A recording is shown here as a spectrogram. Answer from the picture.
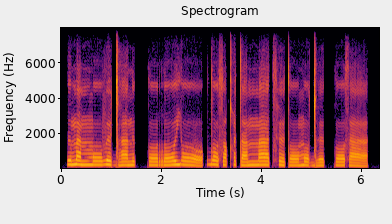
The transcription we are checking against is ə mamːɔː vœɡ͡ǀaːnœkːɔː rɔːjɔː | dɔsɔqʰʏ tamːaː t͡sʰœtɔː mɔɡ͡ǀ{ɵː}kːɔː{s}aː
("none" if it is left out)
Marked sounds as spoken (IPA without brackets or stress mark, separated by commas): œː, s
